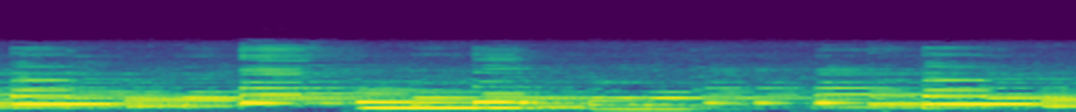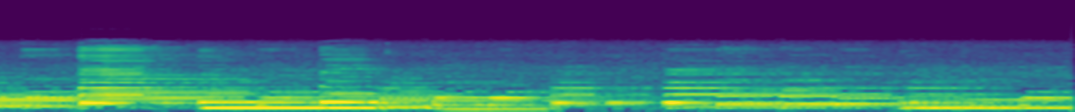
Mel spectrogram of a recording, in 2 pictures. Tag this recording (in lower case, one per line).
guitar
acoustic guitar
musical instrument
music
plucked string instrument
